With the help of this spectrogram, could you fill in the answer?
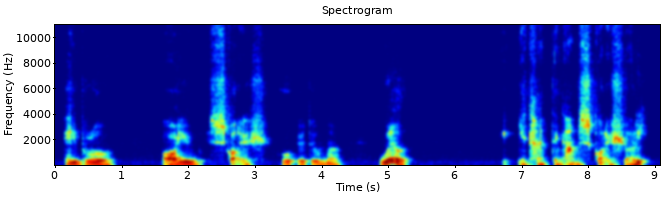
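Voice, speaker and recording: Speaking in a Geordie accent at a very slow pace, a man with a very deep low pitch and a somewhat breathy voice keeps his intonation fairly even, with long, frequent pauses and big swings in loudness. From northern England, Newcastle upon Tyne. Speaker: live streamer. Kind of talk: casual chat.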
